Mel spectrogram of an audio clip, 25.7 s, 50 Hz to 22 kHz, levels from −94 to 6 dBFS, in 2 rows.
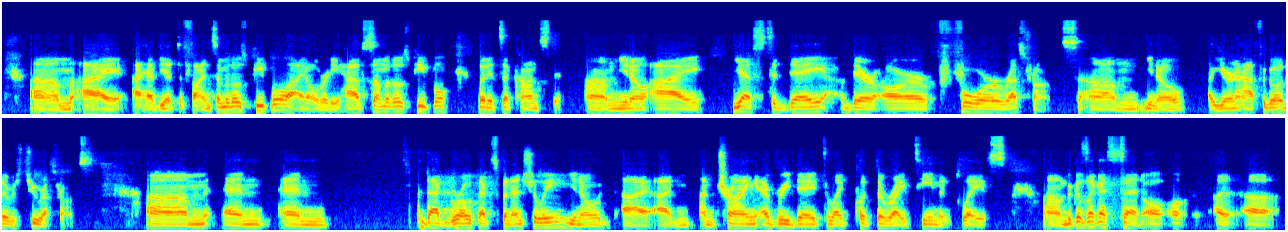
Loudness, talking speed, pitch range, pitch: -21 LUFS, 180 wpm, 95-115 Hz, 105 Hz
